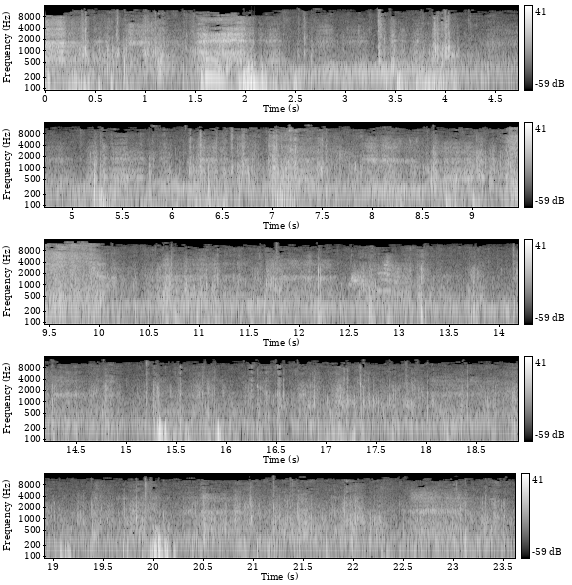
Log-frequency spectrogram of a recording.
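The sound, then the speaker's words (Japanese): Footsteps climb a flight of stairs during a walk along an old Kamakura road route, with a few sharper steps standing out over a steady rustling background noise. “しょうがない階段行きますか”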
